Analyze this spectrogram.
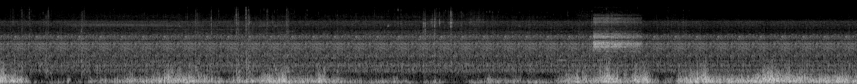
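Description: Radio-controlled tracked loader running as it moves along the dirt, with steady high motor whine over an uneven low rumble. There is a short, harsher burst of noise about six seconds in.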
